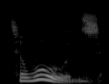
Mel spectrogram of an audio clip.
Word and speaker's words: towards: begins without of course it begins with awah to towards in this accent in in the UK. So actually in in RP or modern RP towards towards and it ends with that long sound you'll find in words like flu towards and with an S at the end unlike American English in which you'll hear something like word to word without the s at the end.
